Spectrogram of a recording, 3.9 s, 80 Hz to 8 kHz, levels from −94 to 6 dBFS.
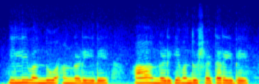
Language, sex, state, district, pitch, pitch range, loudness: Kannada, female, Karnataka, Bidar, 235 Hz, 230-240 Hz, -14 LUFS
